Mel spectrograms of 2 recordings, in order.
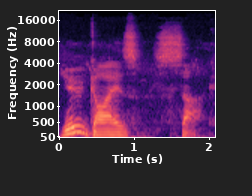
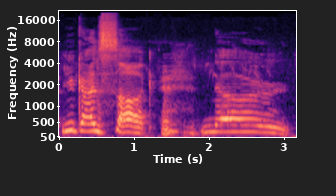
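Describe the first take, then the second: First: Very slow, low grumble; deflated resignation. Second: High, slow, drawn-out complaint; hammed-up wail at a betrayal; mock outrage. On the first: Acted. Streamer gives in to chat's choice, deflated grumble. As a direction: draw out each word in defeat. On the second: Streamer scolds chat over haircut options, mock outrage. Protesting chat's haircut choices.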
